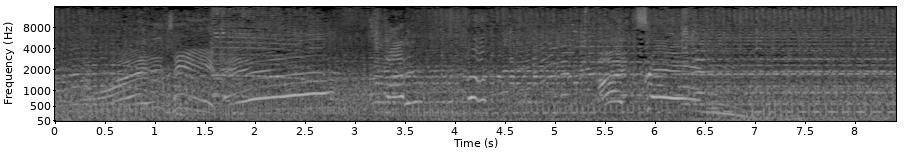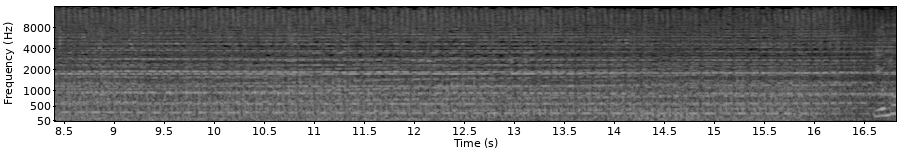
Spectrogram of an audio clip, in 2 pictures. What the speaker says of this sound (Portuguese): o motor do helicóptero está soando o tempo todo junto.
